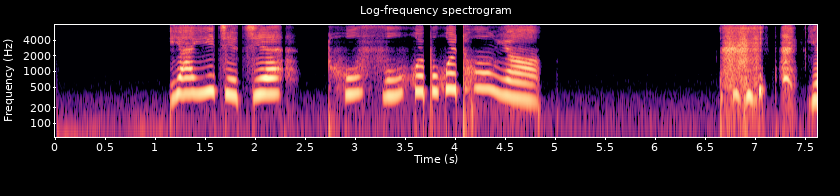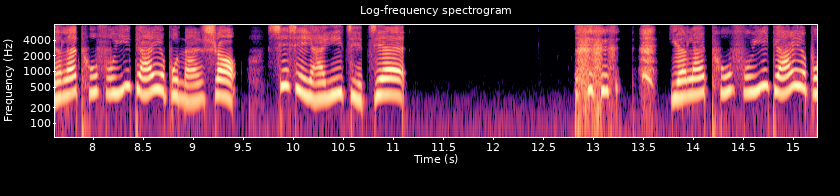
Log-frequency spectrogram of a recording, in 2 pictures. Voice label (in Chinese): 女童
